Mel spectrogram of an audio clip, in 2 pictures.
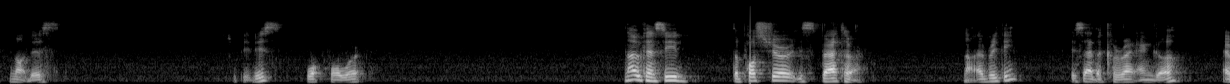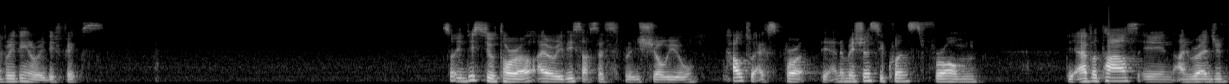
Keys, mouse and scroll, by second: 1.2 click, 1.7-2.9 drag, 3.5-5.8 drag, 6.0 click, 6.8-7.4 scroll up 5, 7.4 scroll down 5, 7.6 click, 8.1-9.7 typing, 9.8-10.9 drag, 11.9-12.9 drag, 13.3 click, 13.7 scroll down 10, 13.9 middle click, 13.9 scroll, 13.9 scroll, 14.0-24.5 typing, 15.0-16.7 drag, 18.9-21.8 drag.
